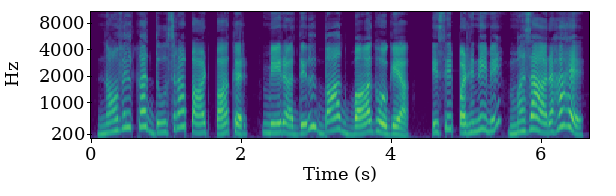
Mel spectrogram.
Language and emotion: Hindi, happy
